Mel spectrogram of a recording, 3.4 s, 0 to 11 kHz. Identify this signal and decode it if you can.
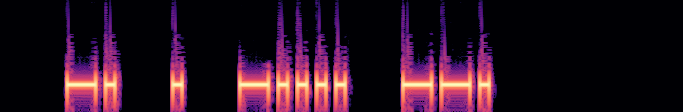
Morse code, heard as a keyed tone, about 25 wpm, spaced as for 18 wpm, 700 Hz. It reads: NE6G
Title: USA Call Signs - 4 Characters - 2x Character Spacing - 25wpm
